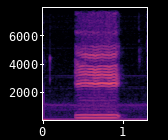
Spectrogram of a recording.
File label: "yi", Chinese; clothes; noun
